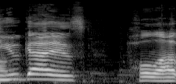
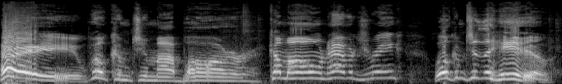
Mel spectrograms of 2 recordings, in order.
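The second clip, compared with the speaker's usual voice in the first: loud, booming, hearty voice; 5 semitones higher, 3 dB louder than usual. Voicing a bartender greeting the players at the door: big old booming greeting. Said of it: "You hear a big old".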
